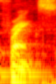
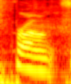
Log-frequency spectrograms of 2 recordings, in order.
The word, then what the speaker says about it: francs: The fee for the permit was 400 francs. Too much. It's pronounced France, actually. France.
